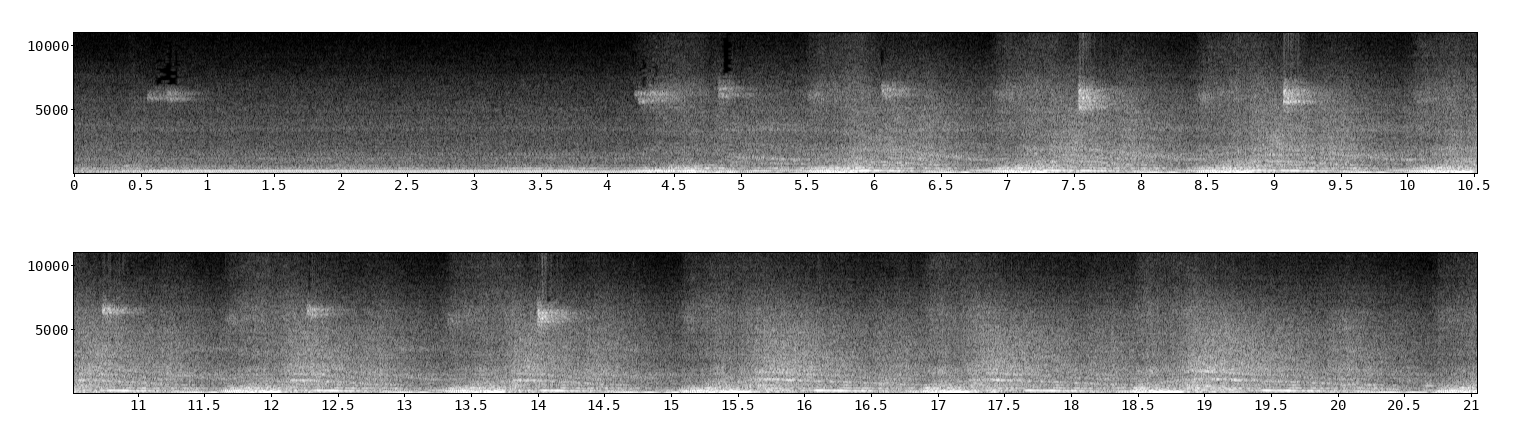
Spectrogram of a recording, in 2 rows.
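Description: Perodua Axia 1.0-litre three-cylinder engine breathing through a new full stainless-steel exhaust system with custom downpipe. It idles steadily, then about four seconds in it is revved in repeated quick blips, the note rising and falling about once a second.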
